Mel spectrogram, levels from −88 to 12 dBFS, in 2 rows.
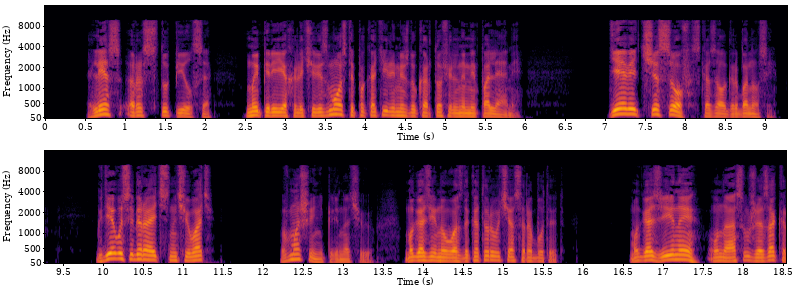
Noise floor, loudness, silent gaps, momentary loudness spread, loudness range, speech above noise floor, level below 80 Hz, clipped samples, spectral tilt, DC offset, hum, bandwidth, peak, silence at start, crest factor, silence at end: -73 dBFS; -18 LUFS; 6.61-7.02 s, 9.19-9.25 s, 11.53-12.20 s, 15.80-15.84 s, 15.99-16.56 s; 14 LU; 3 LU; 56 dB; -40 dBFS; under 0.1%; -6.5 dB/octave; under 0.1%; none; 10 kHz; -2 dBFS; 0.55 s; 18 dB; 0 s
